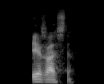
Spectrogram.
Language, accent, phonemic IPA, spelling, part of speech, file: French, France, /e.ʁast/, éraste, noun, LL-Q150 (fra)-éraste.wav
- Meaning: erastes (adult man who loved or was in a pedagogic relationship with an adolescent boy)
